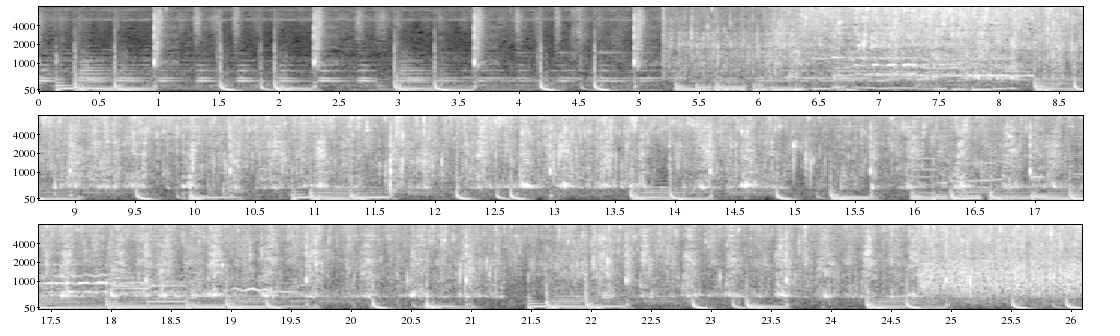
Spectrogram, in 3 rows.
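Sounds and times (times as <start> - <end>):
bean paste sizzling in oil: 5.2 - 26.0
spatula stirring in pan: 6.0 - 26.0.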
